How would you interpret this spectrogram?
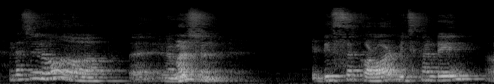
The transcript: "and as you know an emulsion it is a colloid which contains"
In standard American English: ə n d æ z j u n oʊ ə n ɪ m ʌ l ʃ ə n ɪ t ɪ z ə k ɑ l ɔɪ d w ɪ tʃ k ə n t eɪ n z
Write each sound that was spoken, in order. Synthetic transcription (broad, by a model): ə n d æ s j u n oʊ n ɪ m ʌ ʃ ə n ɪ t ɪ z ə k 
